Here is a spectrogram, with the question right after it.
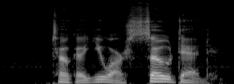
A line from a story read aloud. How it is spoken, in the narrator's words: she snarled, all her pent-up rage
